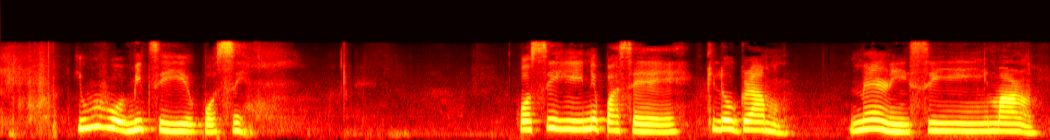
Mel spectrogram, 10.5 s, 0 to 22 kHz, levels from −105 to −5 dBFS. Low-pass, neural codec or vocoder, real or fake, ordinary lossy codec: 7.2 kHz; codec, 16 kHz, 2 kbps, X-Codec, WavLM features, trained on Multilingual LibriSpeech; fake; none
